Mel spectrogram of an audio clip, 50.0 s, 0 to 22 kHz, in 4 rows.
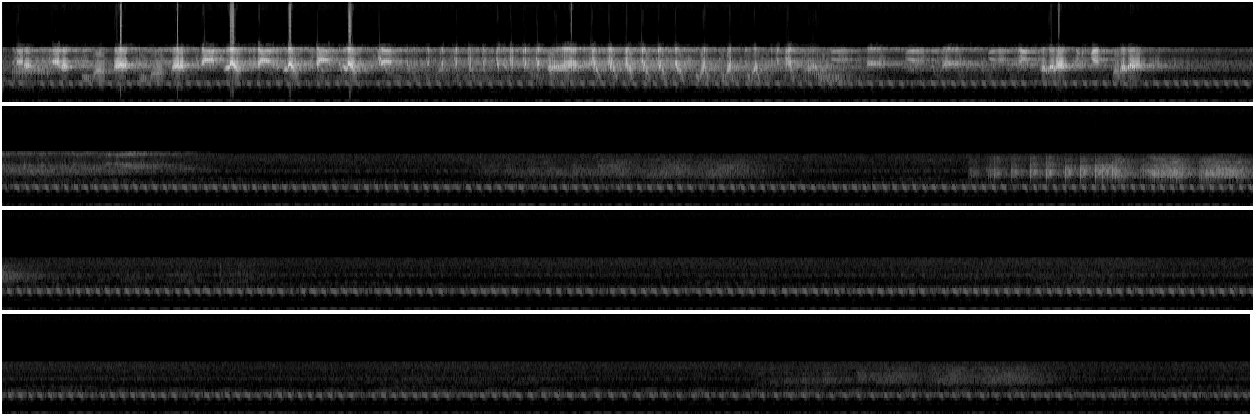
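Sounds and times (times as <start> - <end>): katydid calling: 0.0 - 14.4, 22.2 - 25.5
fast-pulsing insect chorus: 0.0 - 50.0.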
